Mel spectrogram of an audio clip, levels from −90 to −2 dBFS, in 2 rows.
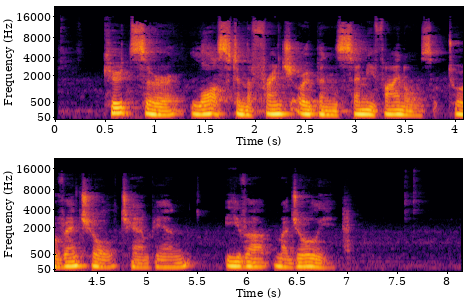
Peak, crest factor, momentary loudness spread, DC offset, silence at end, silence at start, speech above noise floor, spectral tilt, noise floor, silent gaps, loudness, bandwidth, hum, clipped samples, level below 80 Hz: -2 dBFS; 16 dB; 11 LU; under 0.1%; 1.15 s; 0.5 s; 38 dB; -5 dB/octave; -55 dBFS; none; -18 LUFS; 14 kHz; none; under 0.1%; -54 dBFS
